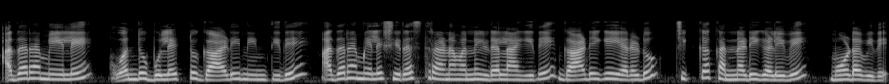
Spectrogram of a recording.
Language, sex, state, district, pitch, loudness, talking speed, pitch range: Kannada, female, Karnataka, Chamarajanagar, 235 Hz, -20 LUFS, 110 wpm, 220-265 Hz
